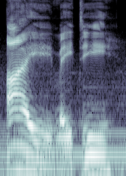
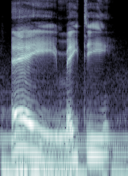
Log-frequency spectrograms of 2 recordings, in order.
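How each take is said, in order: First: The first word sounds like 'eye'. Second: The first word does not sound like 'eye'. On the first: The speaker calls it right. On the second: The speaker calls it wrong.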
